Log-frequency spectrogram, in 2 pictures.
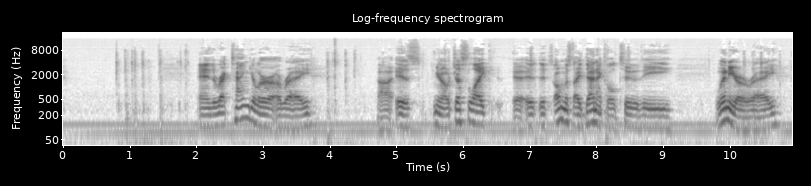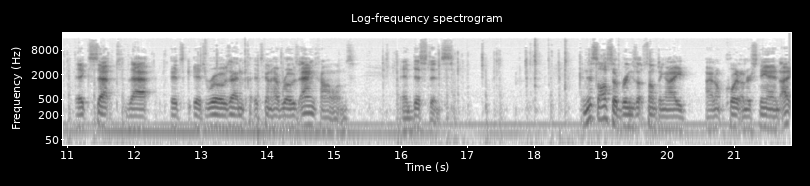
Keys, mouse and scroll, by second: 0.0-2.3 typing, 4.0 shift+-, 5.2-8.2 typing, 10.0-12.8 typing, 13.9 ,, 14.3 space, 15.5-18.4 typing, 18.7 shift+Return, 19.6 shift+].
